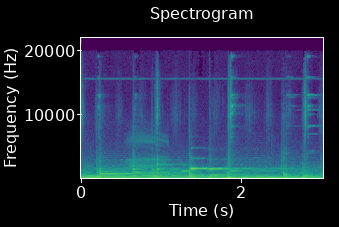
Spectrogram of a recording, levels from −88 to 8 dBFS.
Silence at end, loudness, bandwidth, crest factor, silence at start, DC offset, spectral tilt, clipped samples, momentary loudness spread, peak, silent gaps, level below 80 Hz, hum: 0 s; -18 LUFS; over 20 kHz; 16 dB; 0 s; under 0.1%; -6.5 dB/octave; under 0.1%; 3 LU; -2 dBFS; none; -24 dBFS; none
